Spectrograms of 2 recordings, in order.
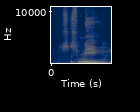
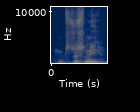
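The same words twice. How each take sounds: The two takes are said the same way.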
